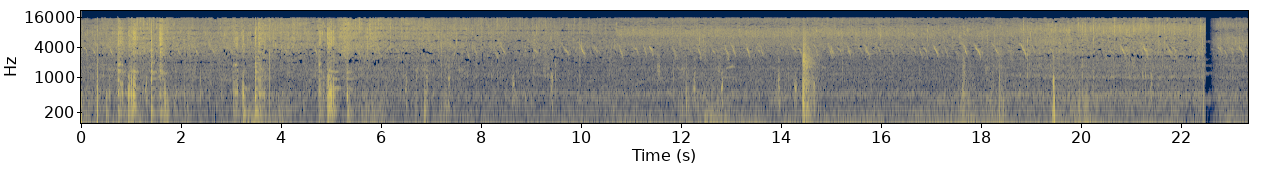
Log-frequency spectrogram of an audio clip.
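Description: Chopped onions, tomatoes and green chillies sizzling in oil in an aluminium pot, being sautéed until soft. In the first few seconds a metal spatula knocks and scrapes against the pot, then only a steady sizzle goes on.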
